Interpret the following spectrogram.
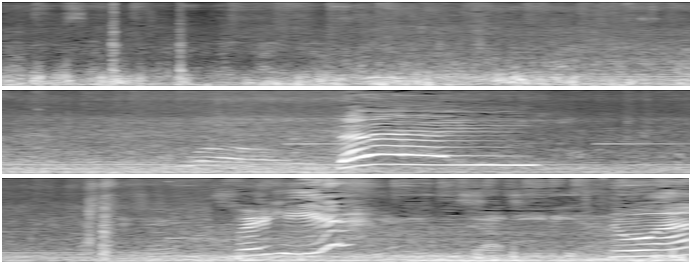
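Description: Car cabin road rumble with a child's high-pitched wordless vocalizing: a rising, held call about five seconds in and another shorter one near the end.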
